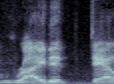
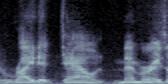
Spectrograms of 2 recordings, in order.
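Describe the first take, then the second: First: Louder, drawn-out insistence; insistent repeat. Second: Slow, measured directive; firm instruction. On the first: Wife repeating her advice to stubborn husband, louder and insistent. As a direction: press each word harder, slowly. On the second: Wife coaching her husband on his set, slow and firm. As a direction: lay it out slowly, word by word. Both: Retold or imitated.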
